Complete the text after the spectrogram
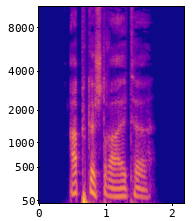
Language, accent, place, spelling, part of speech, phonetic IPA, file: German, Germany, Berlin, abgestrahlte, adjective, [ˈapɡəˌʃtʁaːltə], De-abgestrahlte.ogg
- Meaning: inflection of abgestrahlt: 1. strong/mixed nominative/accusative feminine singular 2. strong nominative/accusative plural 3. weak nominative all-gender singular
